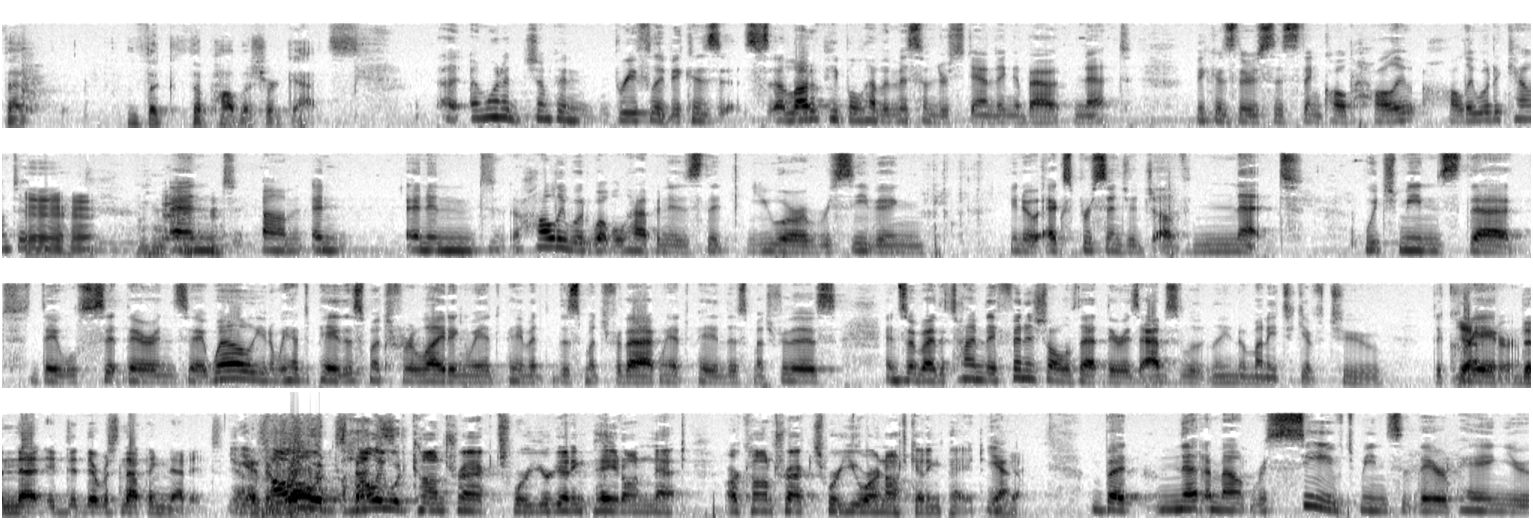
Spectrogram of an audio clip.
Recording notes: joined us in front of a live audience at Westercon 67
